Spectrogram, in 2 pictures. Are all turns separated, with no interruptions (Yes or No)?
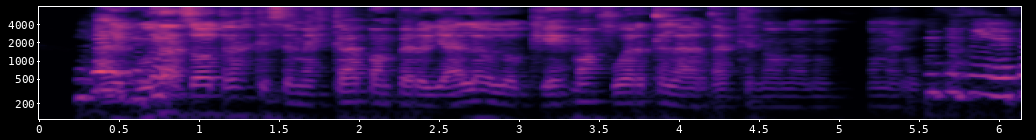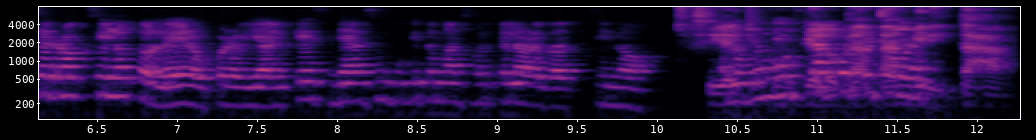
No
